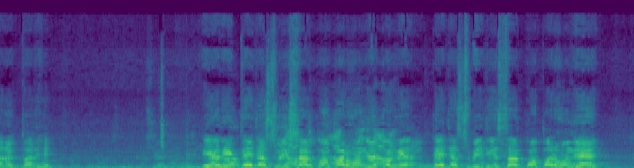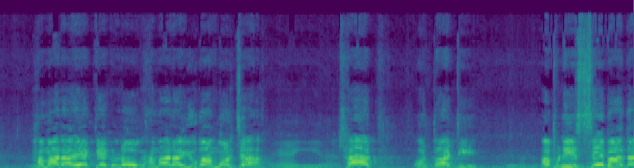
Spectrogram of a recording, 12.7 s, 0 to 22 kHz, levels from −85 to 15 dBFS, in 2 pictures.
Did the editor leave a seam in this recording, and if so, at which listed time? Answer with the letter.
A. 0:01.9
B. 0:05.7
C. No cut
A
